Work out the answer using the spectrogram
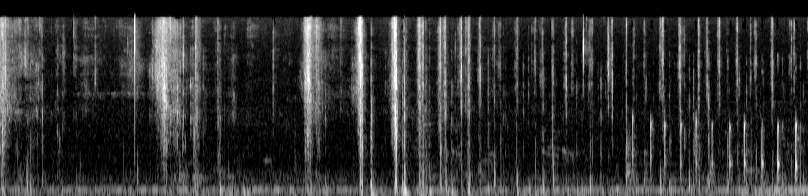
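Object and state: Fluffy slime being squeezed.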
